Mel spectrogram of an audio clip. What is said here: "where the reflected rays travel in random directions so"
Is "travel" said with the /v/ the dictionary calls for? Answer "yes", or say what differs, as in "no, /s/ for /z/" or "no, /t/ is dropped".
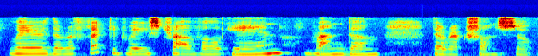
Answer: yes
